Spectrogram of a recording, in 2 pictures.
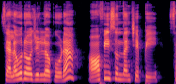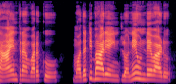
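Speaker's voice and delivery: usual speaking voice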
